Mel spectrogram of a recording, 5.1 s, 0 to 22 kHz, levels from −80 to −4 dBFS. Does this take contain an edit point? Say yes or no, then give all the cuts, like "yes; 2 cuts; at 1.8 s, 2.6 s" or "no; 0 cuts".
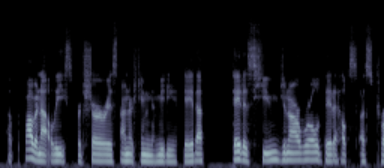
yes; 1 cut; at 1.6 s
